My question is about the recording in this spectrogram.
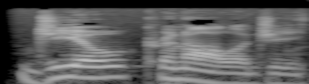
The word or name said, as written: geochronology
